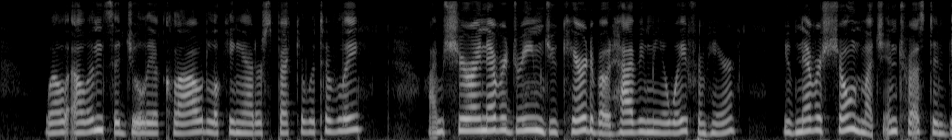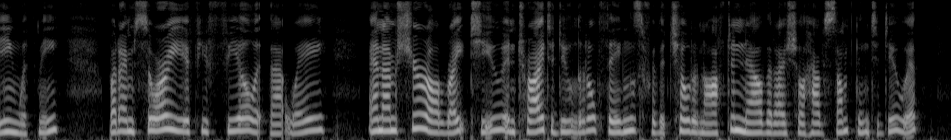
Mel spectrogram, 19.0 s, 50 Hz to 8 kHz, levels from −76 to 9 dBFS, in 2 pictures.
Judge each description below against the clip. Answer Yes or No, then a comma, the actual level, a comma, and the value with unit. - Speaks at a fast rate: Yes, fast, 210 wpm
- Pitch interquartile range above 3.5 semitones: No, average, 3.1 semitones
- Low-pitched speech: No, high, 230 Hz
